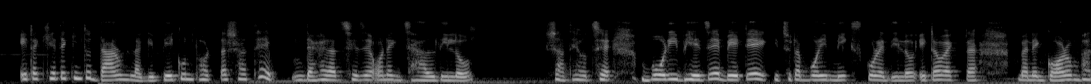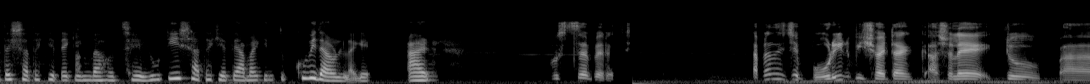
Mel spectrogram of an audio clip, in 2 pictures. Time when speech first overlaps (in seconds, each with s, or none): none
